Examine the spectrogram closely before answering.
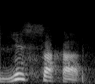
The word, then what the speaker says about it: Yissachar: you double the sin, and the proper pronunciation, one proper pronunciation would be Yissachar.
